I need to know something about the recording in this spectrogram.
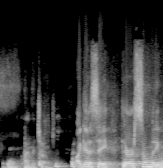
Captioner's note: laughs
